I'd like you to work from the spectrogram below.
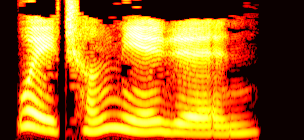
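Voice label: "未成年人", Mandarin Chinese; chinese flashcards; hsk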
